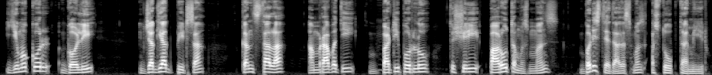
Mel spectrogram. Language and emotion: Kashmiri, neutral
